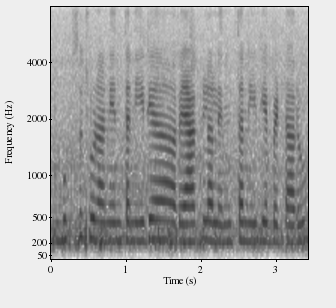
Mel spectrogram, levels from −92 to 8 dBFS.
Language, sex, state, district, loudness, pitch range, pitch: Telugu, female, Andhra Pradesh, Srikakulam, -19 LUFS, 215-230 Hz, 225 Hz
